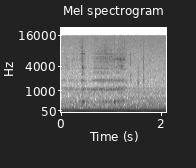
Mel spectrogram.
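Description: A steady low background hum, with a few faint high tones in the middle and no distinct sound event.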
